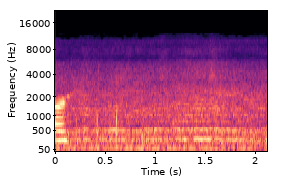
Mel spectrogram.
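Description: Honeybees buzzing around open hives, a steady low hum.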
